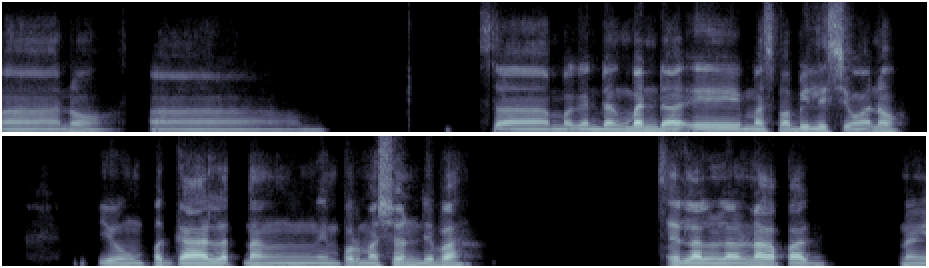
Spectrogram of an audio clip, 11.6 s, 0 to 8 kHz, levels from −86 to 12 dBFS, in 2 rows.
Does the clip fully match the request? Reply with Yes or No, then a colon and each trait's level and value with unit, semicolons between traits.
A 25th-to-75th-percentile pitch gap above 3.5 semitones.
No: average, 2.9 semitones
